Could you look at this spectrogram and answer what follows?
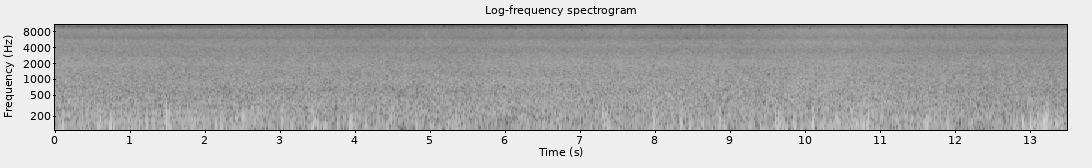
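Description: Steady rush of small waves breaking on a sandy beach, with wind rumbling on the microphone.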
